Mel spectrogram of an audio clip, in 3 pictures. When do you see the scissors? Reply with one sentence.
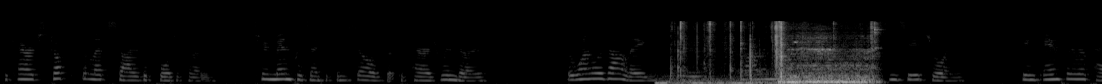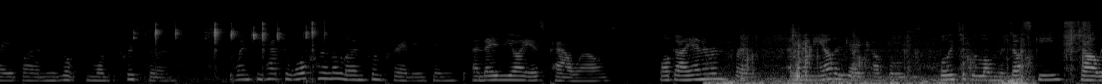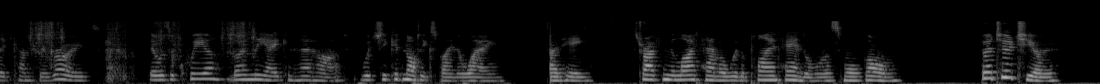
You can hear the scissors from 7.8 to 8.8 s, from 12.3 to 14.3 s and from 27.5 to 28.6 s.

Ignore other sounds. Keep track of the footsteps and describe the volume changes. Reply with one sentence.
The volume of the footsteps goes down.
